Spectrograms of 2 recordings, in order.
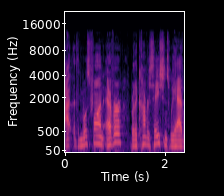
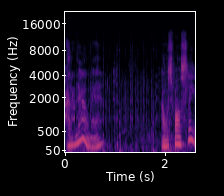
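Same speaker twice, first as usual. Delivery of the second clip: put-on whisper, quieter; 2 semitones higher, 15 dB quieter than usual. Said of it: "So we had to whisper".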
